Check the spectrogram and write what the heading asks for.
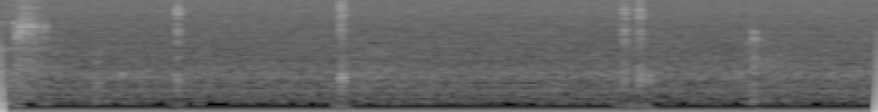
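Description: A few sharp computer mouse clicks, spaced out with two close together near the end, over a steady low hum.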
